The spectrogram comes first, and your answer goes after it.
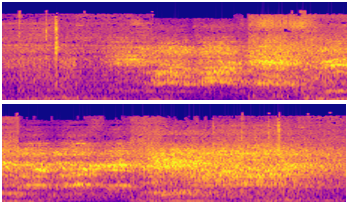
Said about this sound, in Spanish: Empieza con esto, con los gritos de We Want Boston, queremos a Boston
